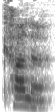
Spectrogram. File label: "colour", English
